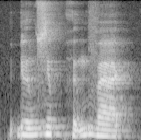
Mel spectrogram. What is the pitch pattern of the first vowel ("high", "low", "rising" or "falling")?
rising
